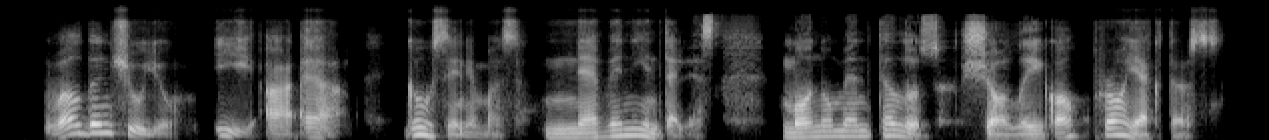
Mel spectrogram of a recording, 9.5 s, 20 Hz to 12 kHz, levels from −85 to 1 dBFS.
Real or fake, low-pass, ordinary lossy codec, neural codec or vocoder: fake; 7.2 kHz; Opus, 16 kbps; codec, 16 kHz, 0.9 kbps, LongCat-Audio-Codec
